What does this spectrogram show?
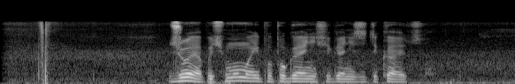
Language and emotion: Russian, neutral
